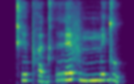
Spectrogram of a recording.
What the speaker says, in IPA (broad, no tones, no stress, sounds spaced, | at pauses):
kʰ ɪ pʰ ɐ d | r ɛ f ɪ mː e d u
